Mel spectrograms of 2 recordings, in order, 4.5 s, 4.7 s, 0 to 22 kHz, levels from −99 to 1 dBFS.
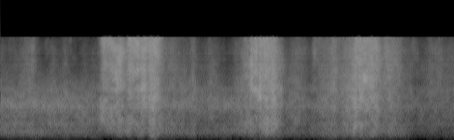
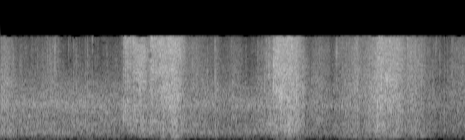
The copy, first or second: first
